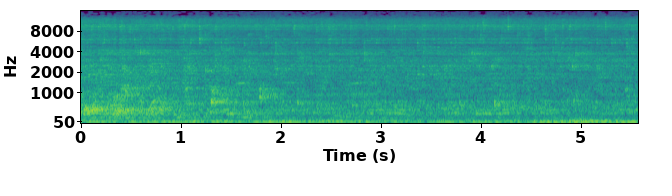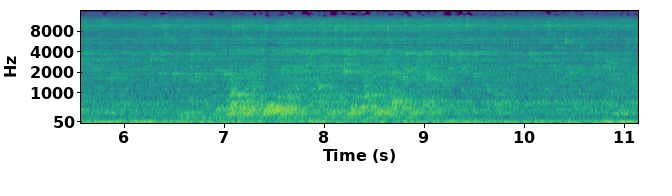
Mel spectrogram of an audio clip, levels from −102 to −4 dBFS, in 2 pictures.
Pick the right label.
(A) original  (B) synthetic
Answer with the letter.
A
